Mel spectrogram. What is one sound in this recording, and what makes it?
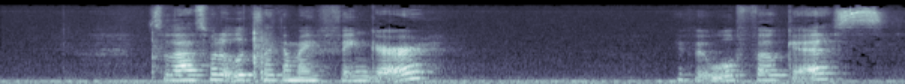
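A young woman speaks softly and calmly, close to a microphone.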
